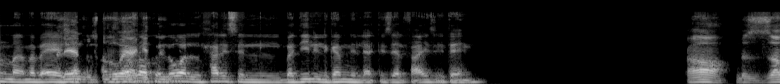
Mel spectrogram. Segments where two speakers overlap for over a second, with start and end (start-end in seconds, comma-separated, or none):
0.6-1.9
